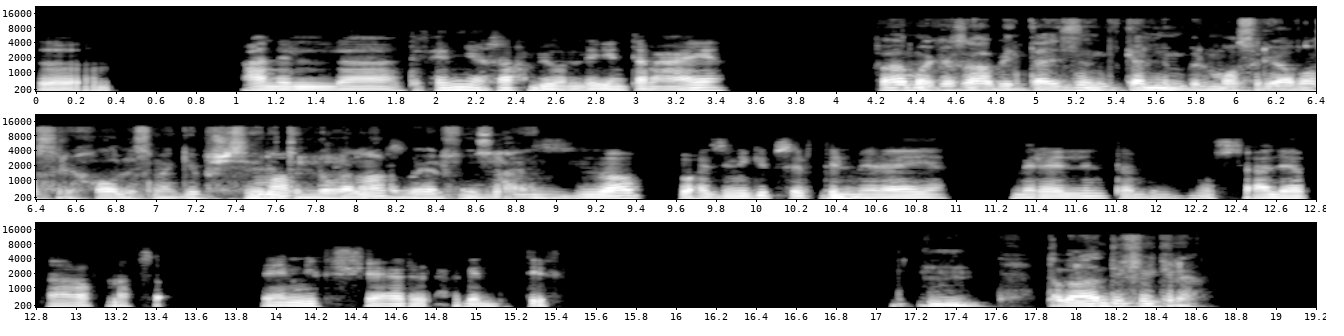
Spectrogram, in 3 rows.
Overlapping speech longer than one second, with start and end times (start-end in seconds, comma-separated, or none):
7.4-9.0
